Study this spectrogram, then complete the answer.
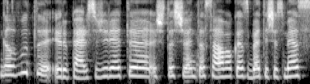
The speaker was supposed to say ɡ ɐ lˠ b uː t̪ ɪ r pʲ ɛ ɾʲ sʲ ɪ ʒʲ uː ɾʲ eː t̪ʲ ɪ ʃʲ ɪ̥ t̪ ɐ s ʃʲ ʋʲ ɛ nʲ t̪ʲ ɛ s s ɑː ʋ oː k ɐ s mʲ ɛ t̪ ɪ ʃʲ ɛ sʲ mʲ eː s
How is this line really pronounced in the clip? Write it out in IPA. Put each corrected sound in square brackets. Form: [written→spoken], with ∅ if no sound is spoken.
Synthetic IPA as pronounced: ɡ ɐ lˠ b uː t̪ ɪ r pʲ ɛ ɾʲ sʲ ɪ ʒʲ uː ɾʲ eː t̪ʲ ɪ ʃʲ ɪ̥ t̪ ɐ s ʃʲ ʋʲ ɛ nʲ t̪ʲ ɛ s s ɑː ʋ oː k ɐ s [mʲ→bʲ] ɛ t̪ ɪ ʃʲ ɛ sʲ mʲ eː s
